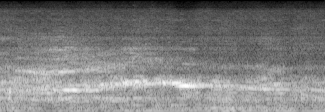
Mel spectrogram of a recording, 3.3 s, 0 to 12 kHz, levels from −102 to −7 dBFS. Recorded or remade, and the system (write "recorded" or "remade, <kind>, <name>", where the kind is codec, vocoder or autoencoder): remade, codec, SNAC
